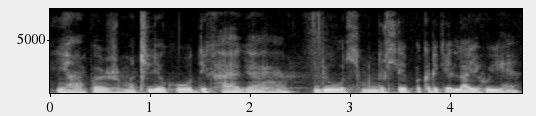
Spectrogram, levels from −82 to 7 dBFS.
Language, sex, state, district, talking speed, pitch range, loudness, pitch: Hindi, male, Himachal Pradesh, Shimla, 90 wpm, 120-130 Hz, -14 LUFS, 125 Hz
